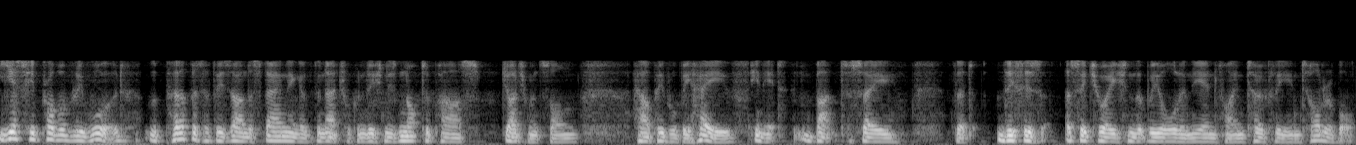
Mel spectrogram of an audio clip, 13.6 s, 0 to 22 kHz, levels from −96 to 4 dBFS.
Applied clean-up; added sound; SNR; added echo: none; none; none; reverberation time 0.2 s.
